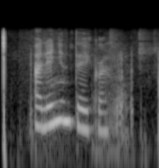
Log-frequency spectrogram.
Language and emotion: Russian, neutral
